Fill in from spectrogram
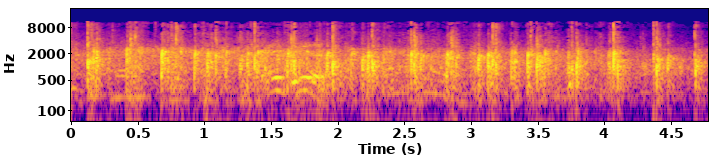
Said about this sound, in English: And I think you ought to give them a round of applause for that.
